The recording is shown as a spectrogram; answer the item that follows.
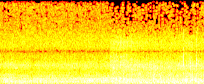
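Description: Steady outdoor background rumble and hiss with no distinct events, getting a little brighter about two seconds in.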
